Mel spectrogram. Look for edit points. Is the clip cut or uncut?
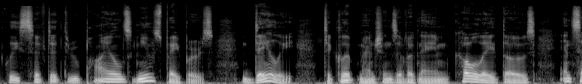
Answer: cut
